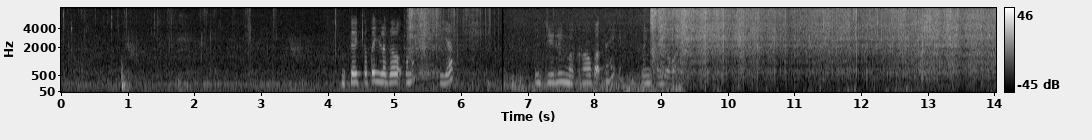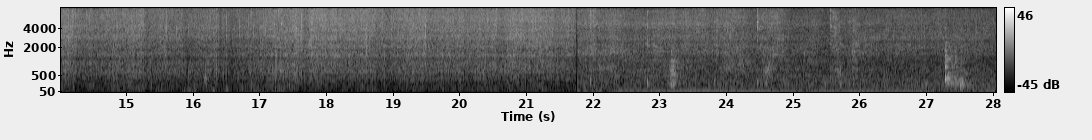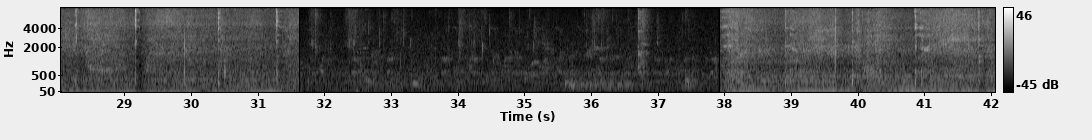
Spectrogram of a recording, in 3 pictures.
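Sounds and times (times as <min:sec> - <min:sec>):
chicken sizzling in hot oil: 0:05.2 - 0:06.6, 0:08.8 - 0:31.6, 0:38.0 - 0:42.0
metal spatula scraping pan: 0:21.8 - 0:26.2, 0:27.3 - 0:31.6, 0:38.0 - 0:42.0.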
